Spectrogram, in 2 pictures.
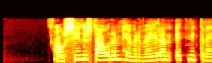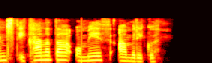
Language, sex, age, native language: Icelandic, female, 30-39, Icelandic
